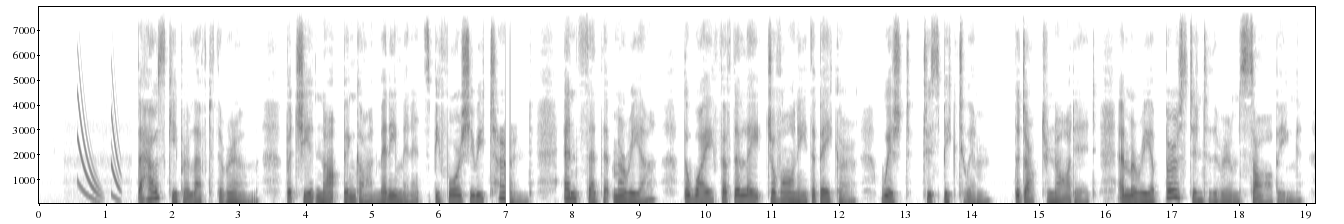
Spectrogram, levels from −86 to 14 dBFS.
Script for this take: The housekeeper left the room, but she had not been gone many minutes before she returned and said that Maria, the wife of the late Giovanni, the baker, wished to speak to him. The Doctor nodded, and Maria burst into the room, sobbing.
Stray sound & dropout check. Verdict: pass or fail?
fail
